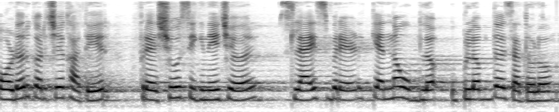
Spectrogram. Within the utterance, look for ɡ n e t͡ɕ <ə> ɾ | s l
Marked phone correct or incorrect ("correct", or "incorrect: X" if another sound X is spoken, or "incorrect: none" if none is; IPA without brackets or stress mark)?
correct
